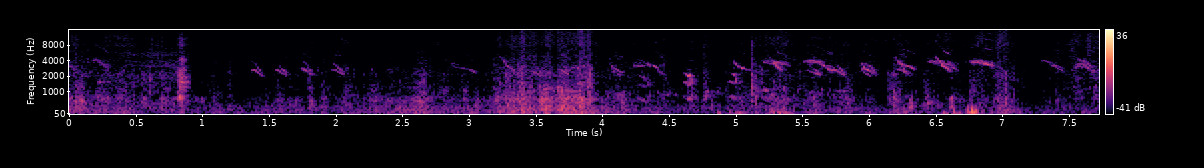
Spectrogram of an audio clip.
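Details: Quieter peeping of little chicks around their meal: bursts of thin, descending chirps in quick runs, overlapping one another, over a soft rustling background.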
